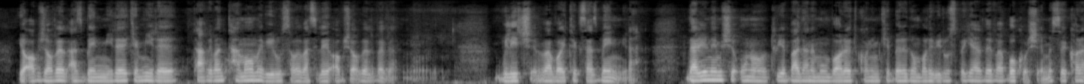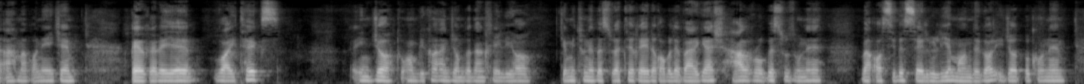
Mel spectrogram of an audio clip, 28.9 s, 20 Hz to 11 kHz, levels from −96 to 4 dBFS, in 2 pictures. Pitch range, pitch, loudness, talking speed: 105-115 Hz, 110 Hz, -28 LUFS, 135 wpm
